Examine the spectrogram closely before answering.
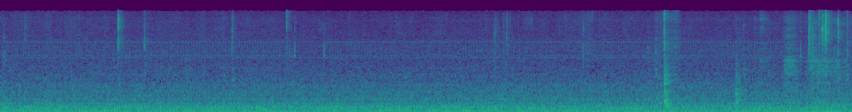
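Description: Plastic film crinkles and rustles as a light wing is handled.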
